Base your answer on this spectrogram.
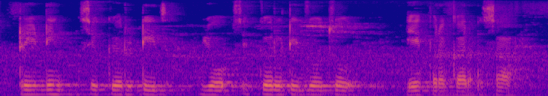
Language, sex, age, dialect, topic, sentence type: Marathi, male, 18-24, Southern Konkan, banking, statement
